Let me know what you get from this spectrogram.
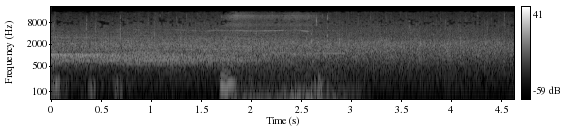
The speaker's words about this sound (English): Another round of applause, please, for Marty Hugo and all of our presenters tonight.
